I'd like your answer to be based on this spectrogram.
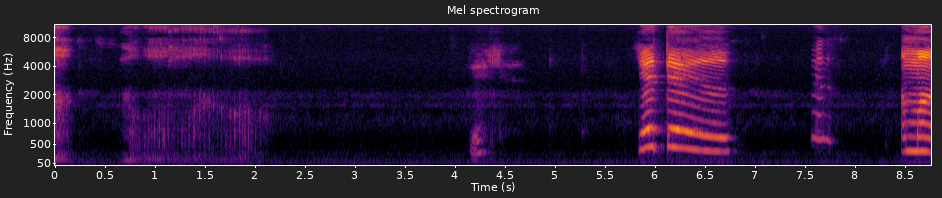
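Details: Baby imitating her father's snoring: a rough, noisy snore-like breath sound, then babbling with clear voiced sounds.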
